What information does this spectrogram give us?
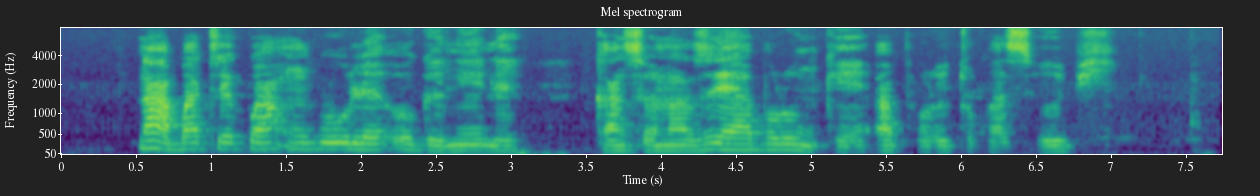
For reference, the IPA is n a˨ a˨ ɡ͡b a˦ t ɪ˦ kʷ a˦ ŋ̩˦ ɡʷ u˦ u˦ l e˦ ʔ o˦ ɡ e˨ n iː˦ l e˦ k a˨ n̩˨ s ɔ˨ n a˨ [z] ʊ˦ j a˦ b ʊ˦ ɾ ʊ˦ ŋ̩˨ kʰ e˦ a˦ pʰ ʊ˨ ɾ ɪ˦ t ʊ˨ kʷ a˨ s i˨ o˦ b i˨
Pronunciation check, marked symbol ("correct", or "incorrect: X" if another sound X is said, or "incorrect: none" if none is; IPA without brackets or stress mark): correct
